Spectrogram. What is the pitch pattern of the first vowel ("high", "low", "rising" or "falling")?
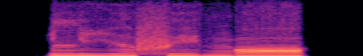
low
